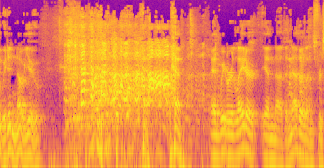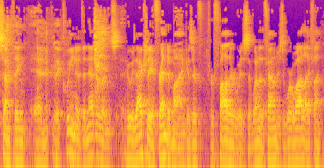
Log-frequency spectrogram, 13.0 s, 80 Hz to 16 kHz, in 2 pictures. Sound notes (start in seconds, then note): 1.2 laughter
